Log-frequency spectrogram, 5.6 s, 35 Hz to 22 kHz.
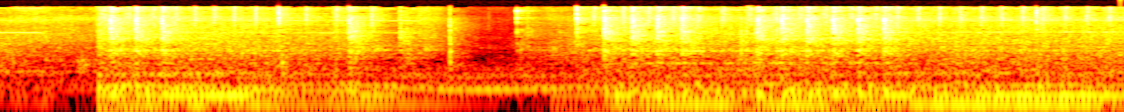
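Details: Honda Vario 125 LED that stalls, sputters and hesitates on throttle; original battery voltage sagged to 5–6 (weak), started on a borrowed Scoopy battery: uneven, stumbling, surging idle; still runs rough, ECU and fuel pressure checks next.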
